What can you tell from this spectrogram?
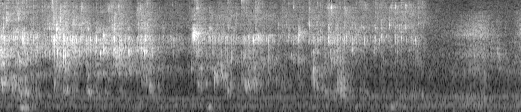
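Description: Two-stroke petrol mix being poured into a demolition saw's open crankcase, a faint trickle of liquid for about four seconds with a few small knocks. It is flushing out shavings from the broken piston ring.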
